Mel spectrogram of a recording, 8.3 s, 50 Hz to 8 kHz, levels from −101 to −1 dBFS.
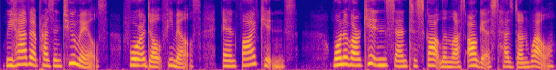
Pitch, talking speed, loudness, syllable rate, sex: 235 Hz, 175 wpm, -18 LUFS, 4.7 syllables/s, female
